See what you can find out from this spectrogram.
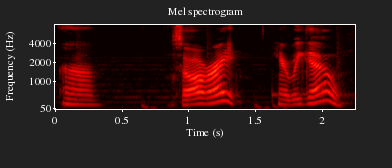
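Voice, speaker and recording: A woman's voice: mid-range voice, lively intonation, measured pace, faint music behind. A woman chatting casually and informally to her viewers as a host, thinking aloud as she goes. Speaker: host, roleplay ASMR voice actor. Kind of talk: casual chat to viewers in a pre-recorded Q&A.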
